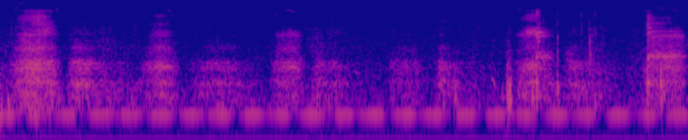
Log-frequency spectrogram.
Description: My cat Winston snoring away, sounds like a person sleeping.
